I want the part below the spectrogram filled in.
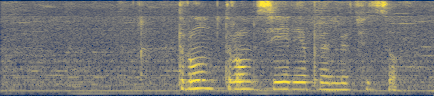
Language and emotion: Russian, neutral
